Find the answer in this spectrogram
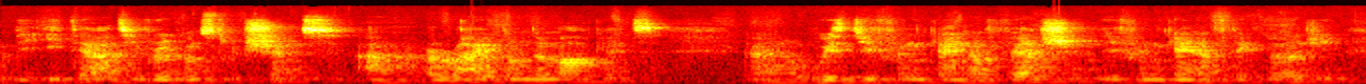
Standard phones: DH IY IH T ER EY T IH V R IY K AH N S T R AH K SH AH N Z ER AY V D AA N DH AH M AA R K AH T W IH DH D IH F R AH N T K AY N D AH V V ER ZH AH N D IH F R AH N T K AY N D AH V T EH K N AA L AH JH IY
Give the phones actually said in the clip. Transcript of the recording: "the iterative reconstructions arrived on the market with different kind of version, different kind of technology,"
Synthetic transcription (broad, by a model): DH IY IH T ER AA T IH V R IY K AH N S T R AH K SH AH N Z ER AY V D AA N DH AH M AA R K AH T W IH DH D IH F R AH N T K AY N D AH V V ER SH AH N D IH F R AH N T K AY N D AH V T EH K N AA L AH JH IY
